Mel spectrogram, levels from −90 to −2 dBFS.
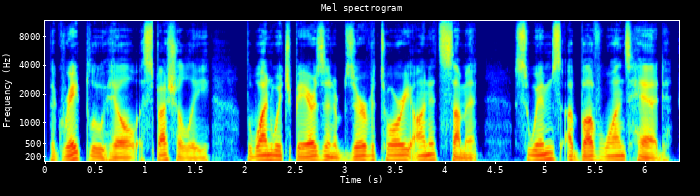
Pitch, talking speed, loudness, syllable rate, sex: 100 Hz, 150 wpm, -20 LUFS, 5.5 syllables/s, male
